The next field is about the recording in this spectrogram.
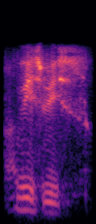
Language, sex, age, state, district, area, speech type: Marathi, male, 18-30, Maharashtra, Hingoli, urban, conversation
